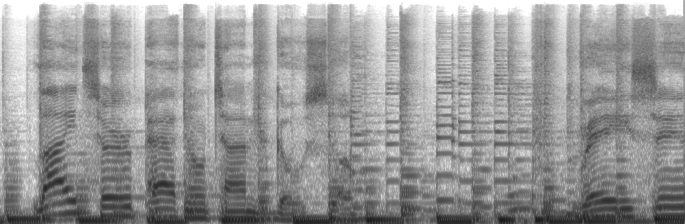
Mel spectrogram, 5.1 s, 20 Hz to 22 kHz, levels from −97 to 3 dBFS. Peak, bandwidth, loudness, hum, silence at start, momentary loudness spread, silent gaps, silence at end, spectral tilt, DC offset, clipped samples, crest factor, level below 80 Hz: -4 dBFS; 19.5 kHz; -18 LUFS; none; 0 s; 3 LU; none; 0 s; -5.5 dB/octave; under 0.1%; under 0.1%; 12 dB; -22 dBFS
